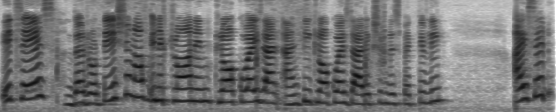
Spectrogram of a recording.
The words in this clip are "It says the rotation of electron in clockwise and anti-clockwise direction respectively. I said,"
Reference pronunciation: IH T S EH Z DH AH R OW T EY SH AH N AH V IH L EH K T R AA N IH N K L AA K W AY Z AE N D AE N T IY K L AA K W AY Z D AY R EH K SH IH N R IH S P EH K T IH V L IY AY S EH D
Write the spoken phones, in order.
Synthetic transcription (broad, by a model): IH T S EH Z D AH R OW T EY SH AH N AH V IH L EH K T R AA N IH N K L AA K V AY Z AE N D AE N T IY K L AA K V AY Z D AY R EH K SH IH N R IH S P EH K T IH V L IY AY S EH D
